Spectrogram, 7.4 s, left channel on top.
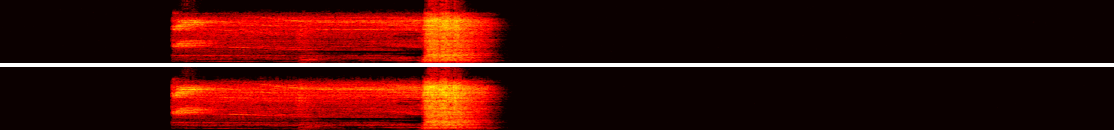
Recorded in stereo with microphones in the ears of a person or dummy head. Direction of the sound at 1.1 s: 30° right (ahead or behind).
